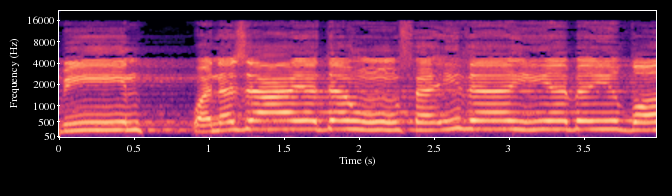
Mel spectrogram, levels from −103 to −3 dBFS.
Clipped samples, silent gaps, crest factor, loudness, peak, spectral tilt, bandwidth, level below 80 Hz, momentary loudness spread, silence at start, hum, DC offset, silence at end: under 0.1%; none; 14 dB; -15 LUFS; -2 dBFS; -2 dB/octave; 15.5 kHz; -70 dBFS; 5 LU; 0 s; none; under 0.1%; 0 s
